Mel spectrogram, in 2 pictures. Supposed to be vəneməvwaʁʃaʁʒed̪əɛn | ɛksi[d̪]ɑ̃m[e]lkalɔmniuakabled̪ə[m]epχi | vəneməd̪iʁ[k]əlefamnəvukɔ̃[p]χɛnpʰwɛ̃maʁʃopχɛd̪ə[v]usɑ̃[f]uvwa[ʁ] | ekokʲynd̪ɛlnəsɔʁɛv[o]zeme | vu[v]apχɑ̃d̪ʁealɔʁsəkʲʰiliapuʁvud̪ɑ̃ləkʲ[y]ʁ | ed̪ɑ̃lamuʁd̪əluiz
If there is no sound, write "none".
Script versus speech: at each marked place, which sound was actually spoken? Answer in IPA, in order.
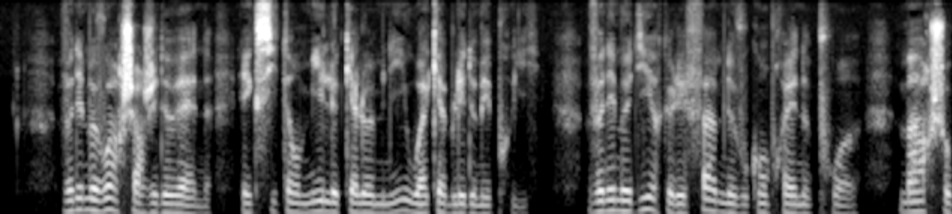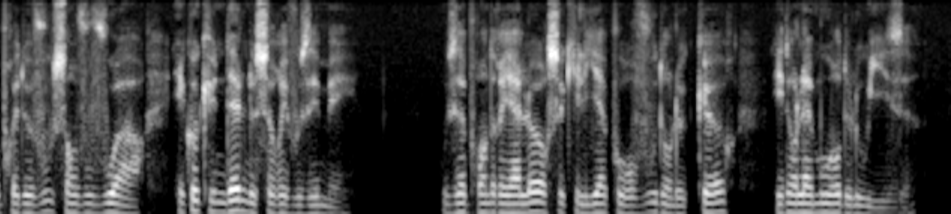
t̪, i, m, k, p, v, v, ʁ, u, z, œ

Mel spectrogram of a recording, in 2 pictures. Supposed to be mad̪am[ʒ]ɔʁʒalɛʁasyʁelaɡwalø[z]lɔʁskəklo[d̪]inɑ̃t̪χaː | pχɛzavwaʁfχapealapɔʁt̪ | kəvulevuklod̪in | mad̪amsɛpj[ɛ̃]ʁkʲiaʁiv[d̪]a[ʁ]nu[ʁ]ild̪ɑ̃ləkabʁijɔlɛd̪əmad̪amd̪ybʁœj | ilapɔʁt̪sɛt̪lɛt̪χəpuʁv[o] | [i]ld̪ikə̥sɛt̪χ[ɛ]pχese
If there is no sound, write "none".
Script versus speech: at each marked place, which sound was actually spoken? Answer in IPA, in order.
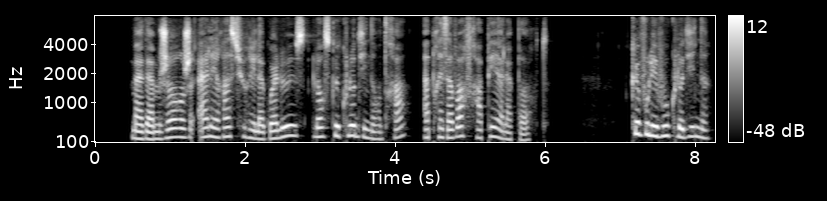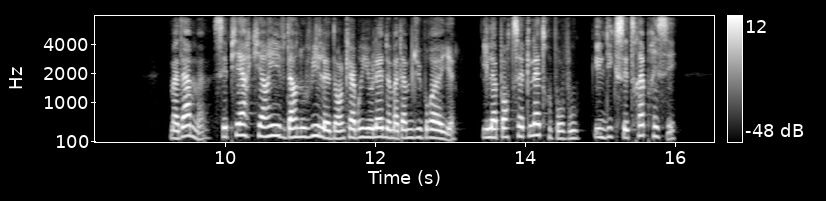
ʒ, z, d̪, ɛ, d̪, ʁ, v, u, i, ɛ

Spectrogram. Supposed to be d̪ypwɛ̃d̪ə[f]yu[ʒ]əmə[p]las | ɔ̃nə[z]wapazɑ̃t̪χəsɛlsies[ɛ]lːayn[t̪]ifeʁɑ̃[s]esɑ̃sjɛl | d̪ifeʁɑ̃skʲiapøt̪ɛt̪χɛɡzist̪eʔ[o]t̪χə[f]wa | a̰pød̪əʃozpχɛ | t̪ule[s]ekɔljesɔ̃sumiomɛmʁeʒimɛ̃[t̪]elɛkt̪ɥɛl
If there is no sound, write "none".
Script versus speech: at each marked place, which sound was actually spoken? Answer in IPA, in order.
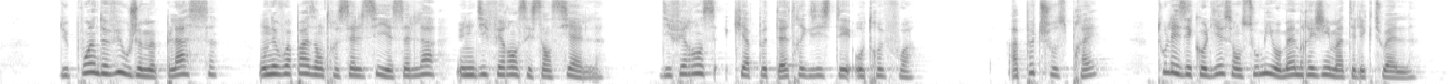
v, ʒ, p, v, ɛ, d̪, s, o, f, z, t̪

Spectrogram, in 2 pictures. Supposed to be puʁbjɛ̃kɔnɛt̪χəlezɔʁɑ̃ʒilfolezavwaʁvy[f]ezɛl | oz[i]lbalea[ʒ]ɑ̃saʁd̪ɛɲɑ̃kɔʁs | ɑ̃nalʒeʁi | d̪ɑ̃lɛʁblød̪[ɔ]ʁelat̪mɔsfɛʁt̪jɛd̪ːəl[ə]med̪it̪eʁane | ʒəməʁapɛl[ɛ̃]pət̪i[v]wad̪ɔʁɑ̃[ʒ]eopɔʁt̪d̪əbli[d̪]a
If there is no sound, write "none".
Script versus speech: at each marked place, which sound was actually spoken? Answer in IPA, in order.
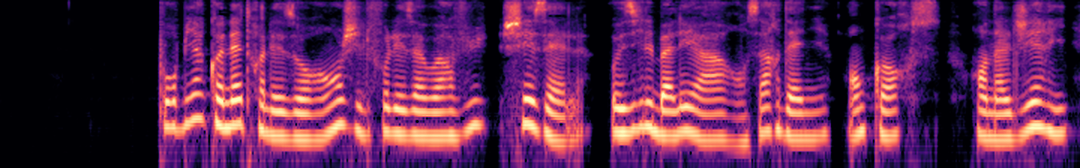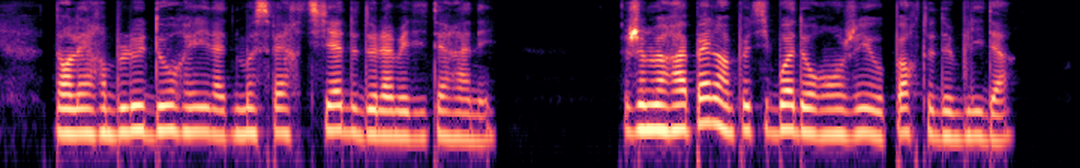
ʃ, i, ʁ, ɔ, a, ɛ̃, b, ʒ, d̪

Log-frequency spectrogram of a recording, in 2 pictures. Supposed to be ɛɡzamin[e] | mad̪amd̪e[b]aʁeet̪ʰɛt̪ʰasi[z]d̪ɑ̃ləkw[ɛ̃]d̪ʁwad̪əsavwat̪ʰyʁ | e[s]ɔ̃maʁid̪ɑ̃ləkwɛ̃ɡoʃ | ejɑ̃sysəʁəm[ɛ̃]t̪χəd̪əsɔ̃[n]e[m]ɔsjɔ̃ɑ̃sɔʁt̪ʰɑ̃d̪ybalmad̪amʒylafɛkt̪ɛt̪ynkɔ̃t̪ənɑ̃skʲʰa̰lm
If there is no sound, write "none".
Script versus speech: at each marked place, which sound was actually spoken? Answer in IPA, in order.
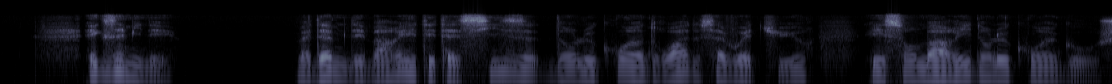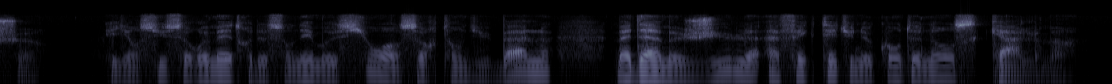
e, m, z, ɛ̃, s, ɛ, n, m

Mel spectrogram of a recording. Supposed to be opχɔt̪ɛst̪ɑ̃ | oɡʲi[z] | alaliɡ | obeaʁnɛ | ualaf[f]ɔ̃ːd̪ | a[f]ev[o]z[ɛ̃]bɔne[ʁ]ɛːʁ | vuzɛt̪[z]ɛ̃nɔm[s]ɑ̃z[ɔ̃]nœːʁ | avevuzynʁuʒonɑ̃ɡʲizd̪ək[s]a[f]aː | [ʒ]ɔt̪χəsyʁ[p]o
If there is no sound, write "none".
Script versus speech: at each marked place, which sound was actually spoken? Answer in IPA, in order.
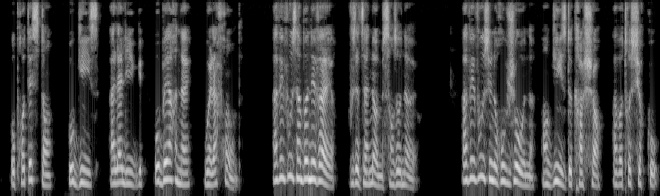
z, χ, v, u, ɛ̃, v, z, s, ɔ, χ, ʃ, v, k

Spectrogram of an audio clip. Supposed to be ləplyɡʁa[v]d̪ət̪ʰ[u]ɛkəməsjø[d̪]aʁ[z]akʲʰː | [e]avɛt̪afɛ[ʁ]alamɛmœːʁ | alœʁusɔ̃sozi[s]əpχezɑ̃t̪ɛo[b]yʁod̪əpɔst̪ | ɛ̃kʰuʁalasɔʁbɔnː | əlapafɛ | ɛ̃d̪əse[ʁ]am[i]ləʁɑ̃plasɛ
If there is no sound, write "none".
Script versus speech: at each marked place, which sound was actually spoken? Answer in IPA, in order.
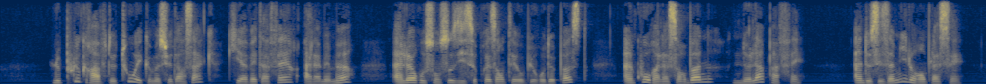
v, u, d̪, z, i, ʁ, s, b, z, i

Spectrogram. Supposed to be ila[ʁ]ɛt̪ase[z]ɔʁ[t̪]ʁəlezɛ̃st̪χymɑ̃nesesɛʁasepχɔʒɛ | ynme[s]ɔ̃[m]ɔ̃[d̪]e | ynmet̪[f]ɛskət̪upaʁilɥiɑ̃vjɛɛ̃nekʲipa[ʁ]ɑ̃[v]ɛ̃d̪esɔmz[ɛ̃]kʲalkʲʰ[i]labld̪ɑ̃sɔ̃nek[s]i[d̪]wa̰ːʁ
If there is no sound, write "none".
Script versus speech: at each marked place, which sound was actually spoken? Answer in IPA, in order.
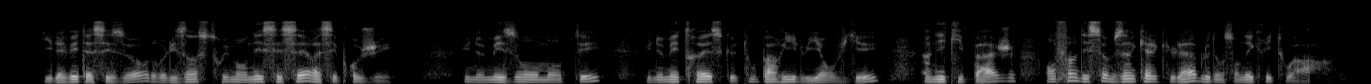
v, z, d̪, z, m, t̪, χ, ʒ, f, ɛ̃, y, χ, t̪

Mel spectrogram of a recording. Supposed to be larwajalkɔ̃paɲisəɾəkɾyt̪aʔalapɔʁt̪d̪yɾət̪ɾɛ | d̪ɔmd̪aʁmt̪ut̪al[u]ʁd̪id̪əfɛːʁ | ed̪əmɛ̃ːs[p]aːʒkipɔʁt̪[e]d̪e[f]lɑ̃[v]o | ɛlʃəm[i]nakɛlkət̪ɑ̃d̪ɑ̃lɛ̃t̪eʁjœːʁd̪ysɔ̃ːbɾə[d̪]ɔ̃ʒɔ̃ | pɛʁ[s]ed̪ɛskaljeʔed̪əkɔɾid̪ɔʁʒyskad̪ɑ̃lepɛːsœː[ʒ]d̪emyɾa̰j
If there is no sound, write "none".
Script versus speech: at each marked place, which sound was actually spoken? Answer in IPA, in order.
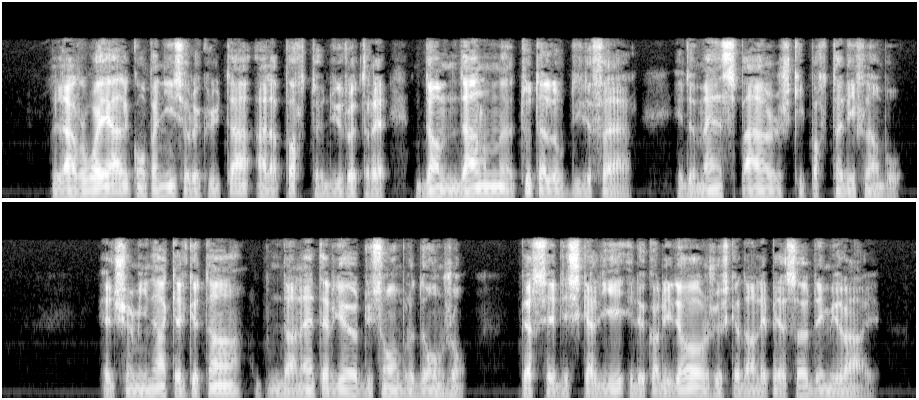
u, p, ɛ, f, b, i, d̪, s, ʁ

